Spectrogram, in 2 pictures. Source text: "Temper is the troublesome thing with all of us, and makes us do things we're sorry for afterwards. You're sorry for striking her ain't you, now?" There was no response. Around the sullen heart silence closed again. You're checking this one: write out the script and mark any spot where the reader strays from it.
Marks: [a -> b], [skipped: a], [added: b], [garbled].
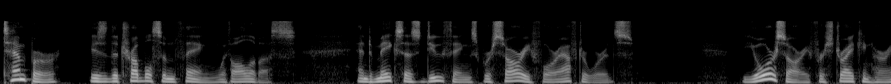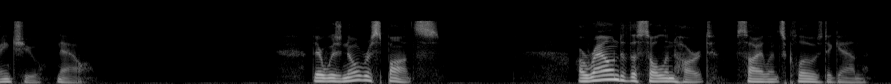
"Temper is the troublesome thing with all of us, and makes us do things we're sorry for afterwards. You're sorry for striking her ain't you, now?" There was no response. Around the sullen heart silence closed again.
